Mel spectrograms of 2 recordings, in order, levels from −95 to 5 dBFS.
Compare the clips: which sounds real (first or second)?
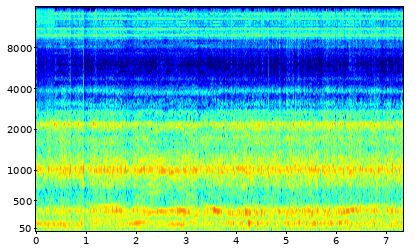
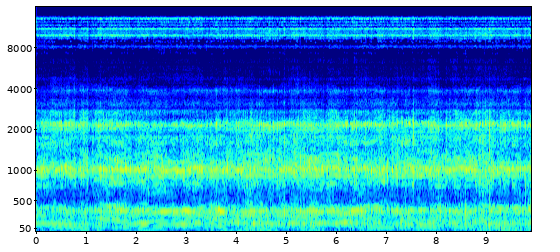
first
